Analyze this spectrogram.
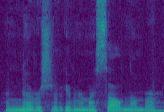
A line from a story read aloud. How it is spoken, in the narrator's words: she mumbled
